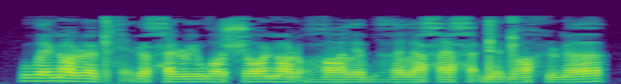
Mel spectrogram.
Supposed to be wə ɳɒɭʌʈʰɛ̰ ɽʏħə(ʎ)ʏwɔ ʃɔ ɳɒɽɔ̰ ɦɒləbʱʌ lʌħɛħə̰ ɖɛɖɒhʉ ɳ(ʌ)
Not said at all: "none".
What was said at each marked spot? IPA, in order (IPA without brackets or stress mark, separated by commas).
ɭ, ʌ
